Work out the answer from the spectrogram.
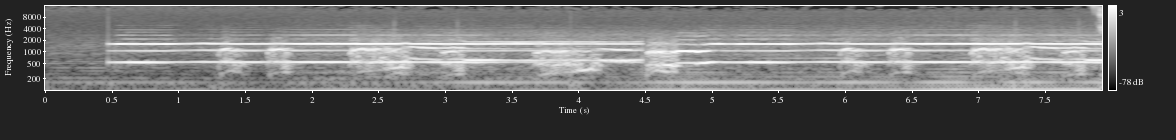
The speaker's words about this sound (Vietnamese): Đột nhiên con chó mực ở ngoài sân, nó chu dài lên một tiếng, sau đó rồi sủa lên inh ỏi.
